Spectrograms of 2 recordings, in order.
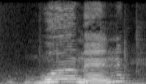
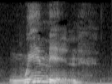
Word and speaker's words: women: is woman and women woman woman WOM aan and women woman women spelling is very similar but we actually changed this o sound and the ending vowel sound whoa men with men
